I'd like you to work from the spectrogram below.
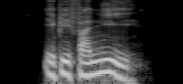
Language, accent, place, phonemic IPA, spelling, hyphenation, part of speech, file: German, Germany, Berlin, /epifaˈniː/, Epiphanie, Epi‧pha‧nie, noun, De-Epiphanie.ogg
- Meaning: 1. epiphany 2. Epiphany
